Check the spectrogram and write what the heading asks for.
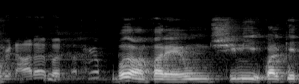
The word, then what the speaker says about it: Grenada: So, I think it's pronounced Grenada, but apparently potevano fare qualche cimitero, no? it's Grenada.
